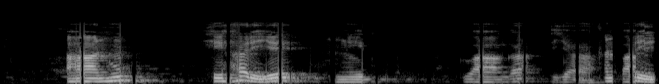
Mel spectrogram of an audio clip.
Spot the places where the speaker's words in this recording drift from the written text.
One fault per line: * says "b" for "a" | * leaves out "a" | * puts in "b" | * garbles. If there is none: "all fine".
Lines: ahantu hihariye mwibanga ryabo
* garbles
